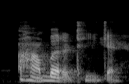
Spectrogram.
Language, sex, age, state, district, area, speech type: Marathi, female, 30-45, Maharashtra, Bhandara, urban, spontaneous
